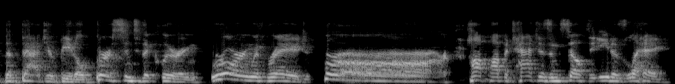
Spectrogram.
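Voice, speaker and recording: A narrator reads out scripted stage directions at a cartoon table read. The delivery is animated, with wide, lively movement in pitch. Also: normal speed.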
